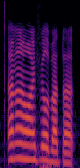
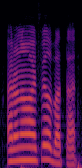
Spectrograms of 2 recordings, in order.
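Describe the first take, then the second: No difference in how they are said.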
